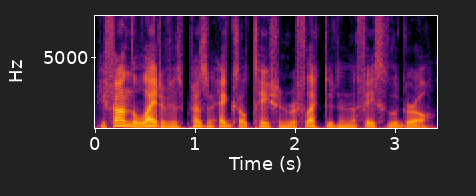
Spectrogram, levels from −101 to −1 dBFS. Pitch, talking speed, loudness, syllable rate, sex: 125 Hz, 265 wpm, -21 LUFS, 6.4 syllables/s, male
